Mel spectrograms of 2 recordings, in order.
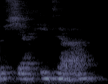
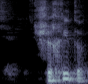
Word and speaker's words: Shechita: Did I pronounce it as Shechita? Shechita, perfect, that's it.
